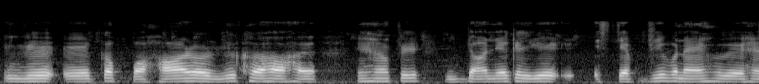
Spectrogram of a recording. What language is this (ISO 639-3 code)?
hin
